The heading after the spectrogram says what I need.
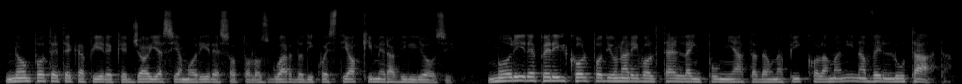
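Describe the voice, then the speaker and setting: An actor playing a hot-headed, lovestruck ex-army officer in a theatrical radio drama, bombastic and impulsive. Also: male voice, mid-range voice, fairly even intonation, fairly quick, hardly any pauses, dark tone, close to an everyday voice. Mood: desperate ardour. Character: blustering, hot-headed ex-artillery officer, helplessly smitten.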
